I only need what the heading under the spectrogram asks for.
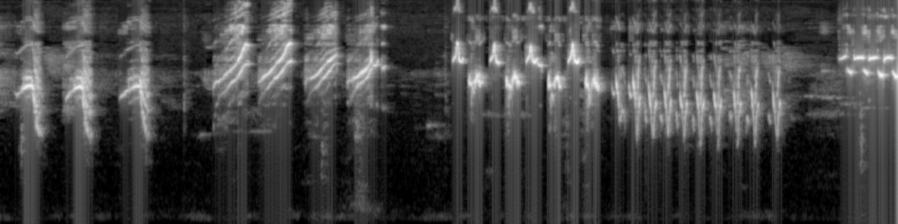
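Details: A Sunda robin sings strongly while opening its wings. It gives three sharp downward notes, four rising buzzy slurs, then bright chirps and a fast trill of about a dozen even notes, ending in a sustained high tone.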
